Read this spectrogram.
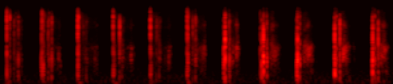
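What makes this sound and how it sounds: Long nails tap a smartphone's patterned hard plastic case and flick its metal ring holder. Eleven quick bursts of bright, clicky tapping come at a steady pace, each a tight cluster of sharp, dry, high-pitched clicks with almost no ring or low end.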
